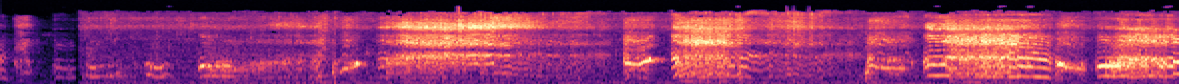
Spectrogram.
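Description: A newborn baby cries and fusses close by.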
